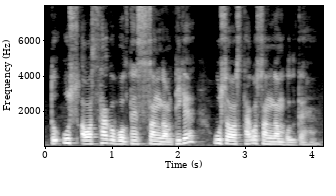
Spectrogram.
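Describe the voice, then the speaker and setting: A teacher gives a recorded exam-prep lesson, explaining patiently step by step and checking in often. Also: medium pitch.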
